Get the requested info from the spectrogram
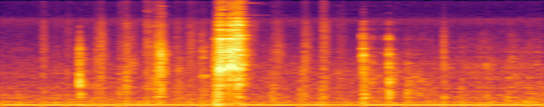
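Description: Light clicks and taps of kitchen utensils and a glass plate on a stone countertop, with one louder, brief clatter about a second and a half in, as a slice of chilled dessert is served.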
